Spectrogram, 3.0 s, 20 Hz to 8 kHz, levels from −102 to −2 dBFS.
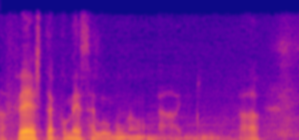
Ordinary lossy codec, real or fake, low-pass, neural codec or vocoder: none; fake; 7.2 kHz; codec, 16 kHz, 0.8 kbps, ZipCodec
